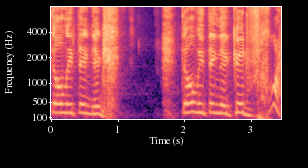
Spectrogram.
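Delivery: loud yell. Retelling a man yelling insults at the police: imitating someone yelling. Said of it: "he starts yelling at the cops".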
